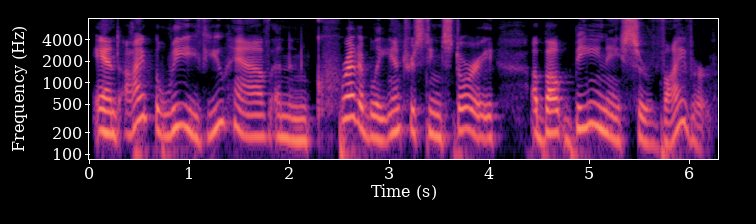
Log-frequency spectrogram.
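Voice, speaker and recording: A woman's voice: mid-range voice, expressive, measured pace. Female podcast host from South Dakota, friendly studio interviewer.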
